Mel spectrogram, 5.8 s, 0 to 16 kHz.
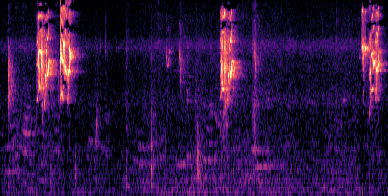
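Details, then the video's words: Labet recorded at Blokagung, Banyuwangi, in January 2018: a few short, very high, scratchy chirp bursts, two close together near the start and two more spaced seconds apart, over a quiet background hiss. "Kicau Burung Labet"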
